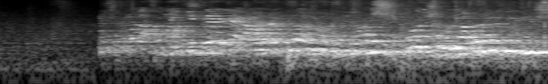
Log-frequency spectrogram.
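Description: A group of young children chatter loudly in an echoing corridor.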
